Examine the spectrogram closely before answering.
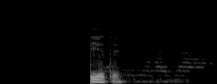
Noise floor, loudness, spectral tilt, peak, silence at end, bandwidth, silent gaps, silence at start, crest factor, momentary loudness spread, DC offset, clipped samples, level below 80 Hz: -59 dBFS; -35 LUFS; -9.5 dB/octave; -20 dBFS; 0.25 s; 6.8 kHz; none; 0.9 s; 20 dB; 24 LU; under 0.1%; under 0.1%; -74 dBFS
